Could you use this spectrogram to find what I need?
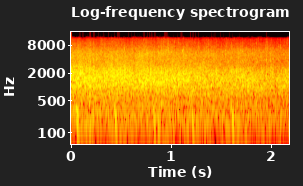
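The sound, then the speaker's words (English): Applause from a church audience at a celebration service, welcoming its online and on-air viewers: dense, steady clapping that holds at an even loudness from start to finish with no pause. “Now, Watoto Church, I would like you to put your hands together and welcome with me our online and on-air audience.”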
